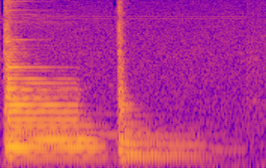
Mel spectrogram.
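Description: Acoustic guitar: two chords strummed, the first at the start and the second about a second in, each ringing out and fading.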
